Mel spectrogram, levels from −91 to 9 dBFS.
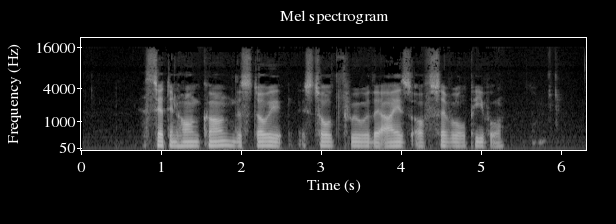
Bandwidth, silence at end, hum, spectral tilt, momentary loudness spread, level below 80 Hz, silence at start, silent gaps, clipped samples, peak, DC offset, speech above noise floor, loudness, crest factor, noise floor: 16.5 kHz; 0.5 s; none; -4.5 dB/octave; 8 LU; -56 dBFS; 0.8 s; none; under 0.1%; -2 dBFS; under 0.1%; 38 dB; -24 LUFS; 24 dB; -62 dBFS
